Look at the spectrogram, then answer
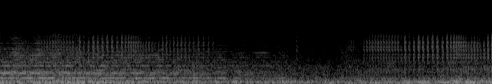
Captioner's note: creaking sign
